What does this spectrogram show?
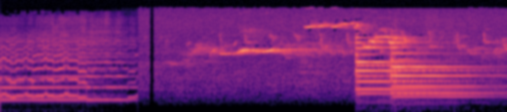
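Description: A melodic electronic doorbell chime at a house in Andheri West plays a short stepped tune, then birds chirp softly before the chime rings again with a sustained ringing tone. No one speaks.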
